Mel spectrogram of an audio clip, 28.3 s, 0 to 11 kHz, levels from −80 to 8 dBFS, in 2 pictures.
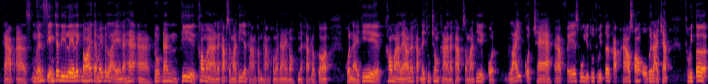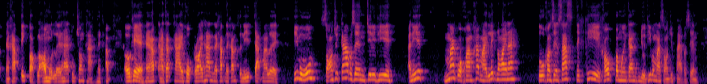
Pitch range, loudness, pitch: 120-175 Hz, -24 LUFS, 140 Hz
